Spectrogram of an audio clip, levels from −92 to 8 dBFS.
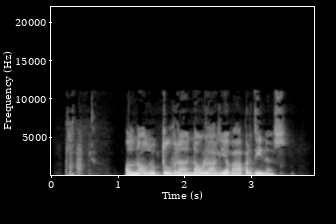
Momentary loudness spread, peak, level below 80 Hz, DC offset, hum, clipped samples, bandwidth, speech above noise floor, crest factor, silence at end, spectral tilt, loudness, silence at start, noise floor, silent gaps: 19 LU; 0 dBFS; -52 dBFS; under 0.1%; none; under 0.1%; 11 kHz; 40 dB; 12 dB; 0.45 s; -7 dB/octave; -12 LUFS; 0.2 s; -51 dBFS; none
